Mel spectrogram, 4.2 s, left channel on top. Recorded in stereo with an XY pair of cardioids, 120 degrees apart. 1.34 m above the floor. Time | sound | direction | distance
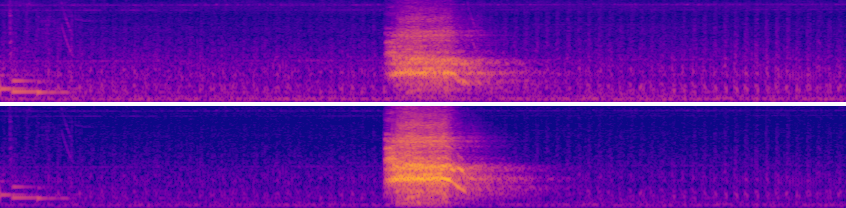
1.9 | a scream | 65° right | 1.6 m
